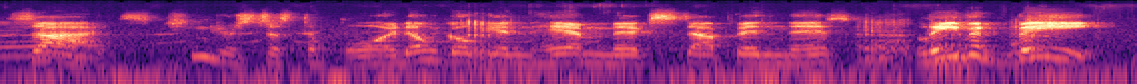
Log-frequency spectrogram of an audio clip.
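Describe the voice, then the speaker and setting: A man's voice: on the high side, expressive, moderate pace, noisy background, close to an everyday voice. A man playing a level-headed mountain brother with a Southern US accent in a radio drama. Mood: exasperated, restraining.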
